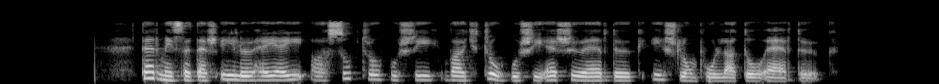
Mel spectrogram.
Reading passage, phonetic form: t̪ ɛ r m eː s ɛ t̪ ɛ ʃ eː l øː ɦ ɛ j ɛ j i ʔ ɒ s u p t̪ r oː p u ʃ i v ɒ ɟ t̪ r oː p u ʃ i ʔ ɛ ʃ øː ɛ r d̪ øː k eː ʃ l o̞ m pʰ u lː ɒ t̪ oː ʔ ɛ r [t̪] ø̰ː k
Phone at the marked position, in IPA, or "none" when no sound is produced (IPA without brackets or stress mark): d̪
